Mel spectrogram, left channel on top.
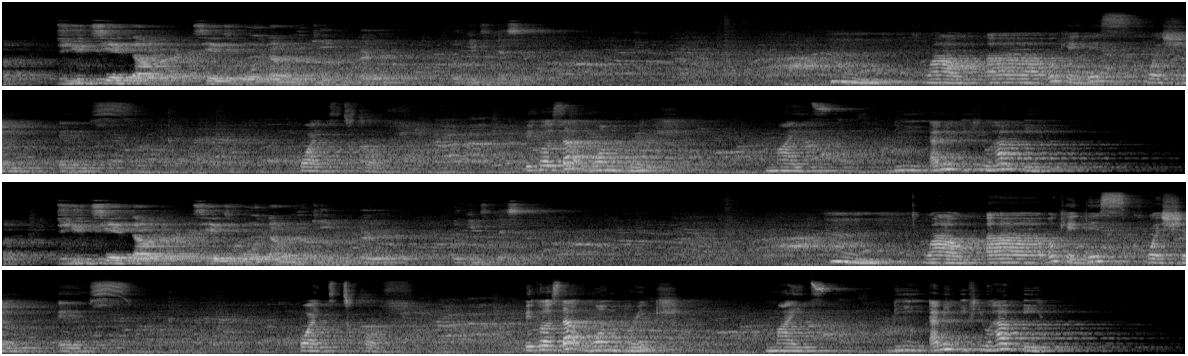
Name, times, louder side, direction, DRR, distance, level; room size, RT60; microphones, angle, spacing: voice 1, 0.5-3.9 4.5-5.3, right 1 dB, ahead, -7 dB, 4.4 m, -25 dB
sound 1, 1.4-21.0, left 1 dB, 35° left, 4.8 m, -36 dB
voice 2, 8.2-13.0 14.6-16.0 17.0-18.6 19.5-20.0 20.7-22.3, right 3 dB, 90° right, 4 dB, 1.3 m, -25 dB
26.0 x 11.5 x 4.3 m, 2.6 s
head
